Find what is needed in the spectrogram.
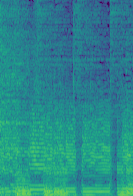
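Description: Rock song with a riff of electric guitar chords over bass guitar; a sung vocal comes in right at the end.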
